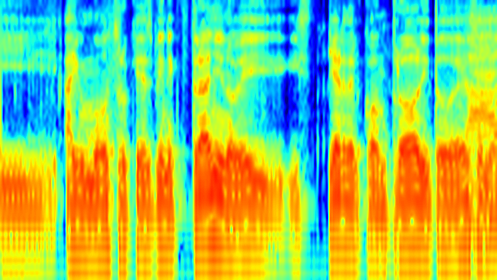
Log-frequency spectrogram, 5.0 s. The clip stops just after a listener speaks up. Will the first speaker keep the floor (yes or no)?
no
